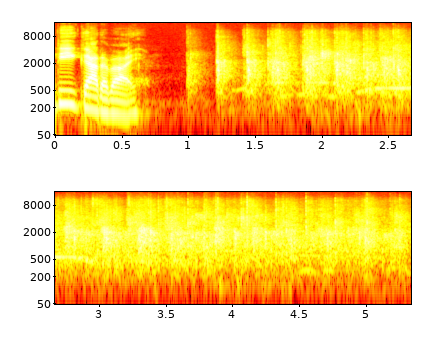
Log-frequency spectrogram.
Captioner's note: applause, cheer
